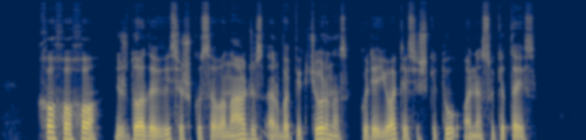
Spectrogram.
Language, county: Lithuanian, Vilnius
